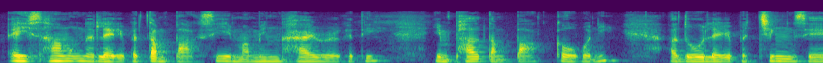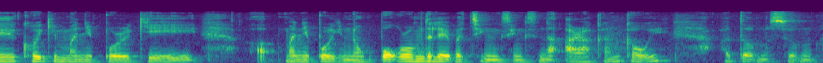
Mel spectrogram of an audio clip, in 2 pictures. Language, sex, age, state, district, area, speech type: Manipuri, male, 18-30, Manipur, Imphal West, rural, spontaneous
